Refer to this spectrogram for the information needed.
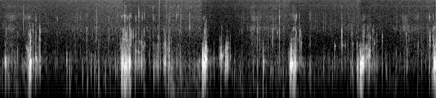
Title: Lay Down And Watches her stomach growling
